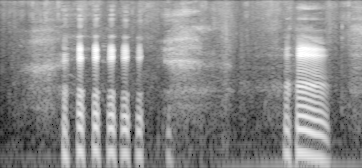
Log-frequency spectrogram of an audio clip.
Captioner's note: laughing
